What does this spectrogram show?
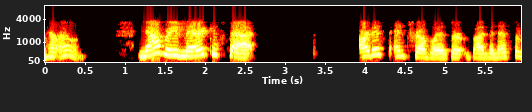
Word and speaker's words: Cassatt: I've heard it pronounced the other way. All right. Well, we'll go with Cassatt.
